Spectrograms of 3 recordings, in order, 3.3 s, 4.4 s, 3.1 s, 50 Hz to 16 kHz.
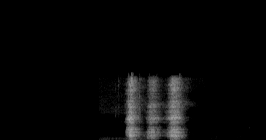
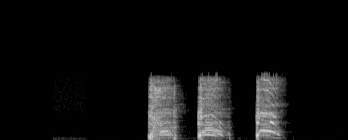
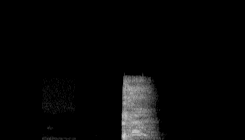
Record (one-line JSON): {"exhalation_length": "3.3 s", "exhalation_amplitude": 8202, "exhalation_signal_mean_std_ratio": 0.28, "three_cough_length": "4.4 s", "three_cough_amplitude": 32768, "three_cough_signal_mean_std_ratio": 0.37, "cough_length": "3.1 s", "cough_amplitude": 32768, "cough_signal_mean_std_ratio": 0.24, "survey_phase": "alpha (2021-03-01 to 2021-08-12)", "age": "18-44", "gender": "Male", "wearing_mask": "No", "symptom_fatigue": true, "symptom_headache": true, "symptom_onset": "5 days", "smoker_status": "Never smoked", "respiratory_condition_asthma": false, "respiratory_condition_other": false, "recruitment_source": "REACT", "submission_delay": "1 day", "covid_test_result": "Negative", "covid_test_method": "RT-qPCR"}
